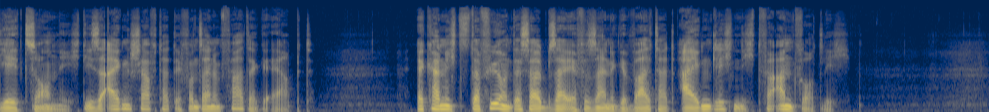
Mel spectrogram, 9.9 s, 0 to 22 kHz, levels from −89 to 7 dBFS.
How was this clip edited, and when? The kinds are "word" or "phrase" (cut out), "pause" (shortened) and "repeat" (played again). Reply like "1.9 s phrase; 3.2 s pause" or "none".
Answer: none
